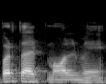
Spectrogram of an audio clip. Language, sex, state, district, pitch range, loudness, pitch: Bhojpuri, male, Uttar Pradesh, Gorakhpur, 105-125 Hz, -17 LUFS, 110 Hz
